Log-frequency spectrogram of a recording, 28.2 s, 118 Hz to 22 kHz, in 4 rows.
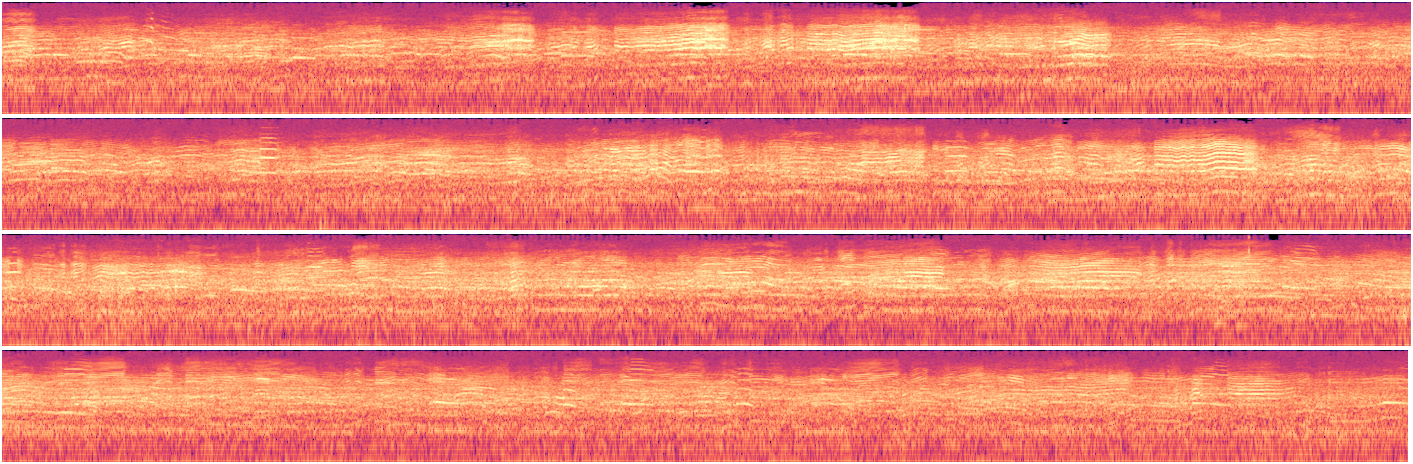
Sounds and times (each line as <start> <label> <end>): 0.0 kittiwake calls and flight calls 28.1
